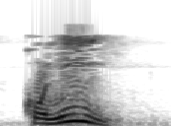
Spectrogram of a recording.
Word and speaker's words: choli: Now, the word grief is an Hebrew word that is spelled choli, C-H-O-L-I, or K-H-O-L-E-E. The li is, you pull it, koli. The word sorrow, the word grief is koli. The word sorrow is makob, M-A-K-O-B, makob.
